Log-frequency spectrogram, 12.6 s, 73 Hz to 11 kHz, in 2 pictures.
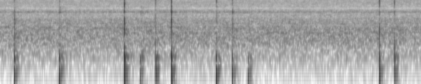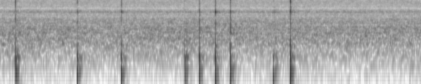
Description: Tap code, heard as knocks on a wall, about 4 knocks a second, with room echo. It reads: AS FAR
